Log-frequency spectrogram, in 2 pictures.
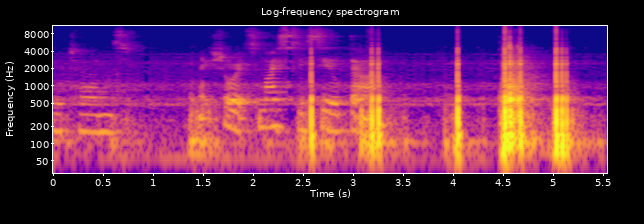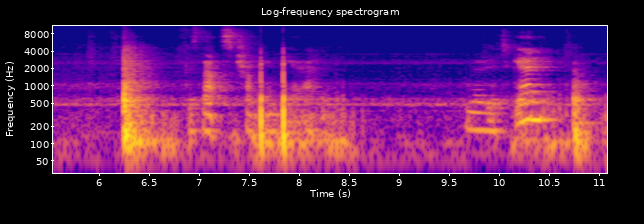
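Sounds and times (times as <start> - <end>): pastry pressed on steel worktop: 2.4 - 5.4.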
